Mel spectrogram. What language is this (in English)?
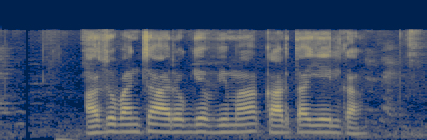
Marathi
